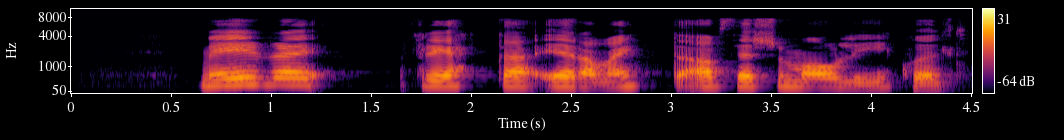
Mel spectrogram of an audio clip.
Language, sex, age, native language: Icelandic, female, 50-59, Icelandic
